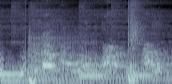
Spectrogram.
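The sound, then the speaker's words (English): Dogs bark in a few short, sharp bursts, with yips between them. “Yeah, all these dogs. These dogs are shit.”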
